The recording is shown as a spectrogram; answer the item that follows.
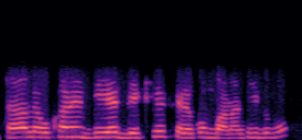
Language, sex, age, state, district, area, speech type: Bengali, female, 30-45, West Bengal, Purba Bardhaman, urban, conversation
